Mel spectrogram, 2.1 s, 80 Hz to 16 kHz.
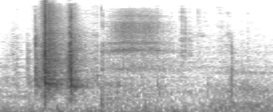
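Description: Shutter of a Polaroid Square Shooter 2 instant camera fired empty with no film loaded: two quick clicks close together, a short way in.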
